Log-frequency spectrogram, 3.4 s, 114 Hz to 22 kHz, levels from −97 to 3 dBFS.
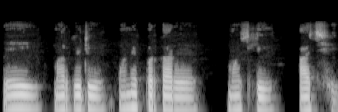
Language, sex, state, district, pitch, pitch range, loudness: Bengali, male, West Bengal, Jalpaiguri, 125 Hz, 115-130 Hz, -22 LUFS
